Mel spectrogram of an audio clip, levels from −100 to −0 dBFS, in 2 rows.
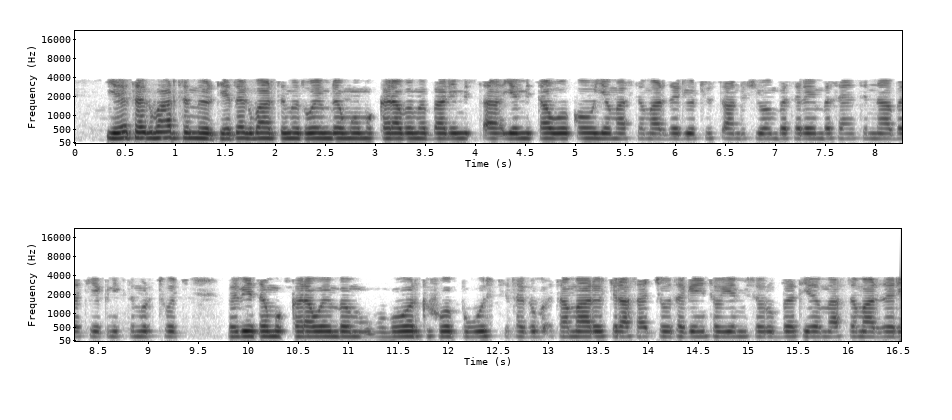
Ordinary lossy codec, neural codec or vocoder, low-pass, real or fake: MP3, 32 kbps; none; 3.6 kHz; real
